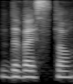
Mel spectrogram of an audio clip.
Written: dvesto

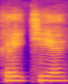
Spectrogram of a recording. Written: krytie

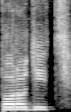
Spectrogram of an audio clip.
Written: porodiť

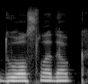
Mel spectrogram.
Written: dôsledok

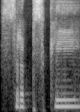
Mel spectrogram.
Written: srbský

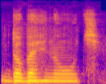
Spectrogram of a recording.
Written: dobehnúť

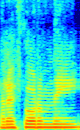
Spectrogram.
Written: reformny

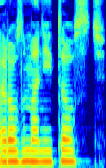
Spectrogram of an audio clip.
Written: rozmanitosť

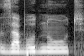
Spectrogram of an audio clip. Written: zabudnúť

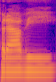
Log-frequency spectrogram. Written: pravý

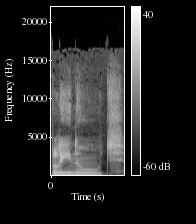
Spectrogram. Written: plynúť

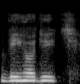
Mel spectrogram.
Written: vyhodiť

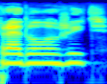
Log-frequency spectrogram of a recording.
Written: predĺžiť

